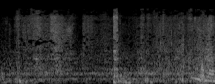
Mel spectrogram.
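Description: Honeybees hum softly at a moderately weak hive from a previous year's split, a faint continuous buzz with no voices.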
